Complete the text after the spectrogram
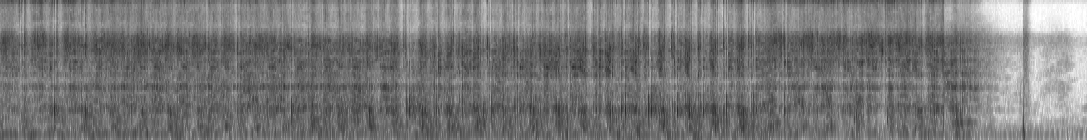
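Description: A wooden pestle grinds and scrapes spices in a clay mortar rapidly.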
